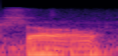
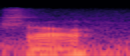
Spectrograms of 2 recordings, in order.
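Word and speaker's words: Show: by Eric Shaw spelled sh H but it's pronounced Eric Shaw Eric Shaw um Bruce Boi was one of he was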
